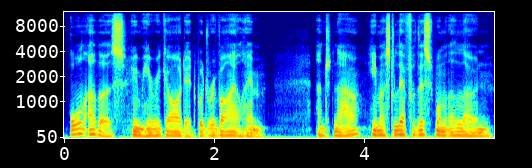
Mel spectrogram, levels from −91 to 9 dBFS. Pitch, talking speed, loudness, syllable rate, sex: 95 Hz, 180 wpm, -16 LUFS, 5.1 syllables/s, male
